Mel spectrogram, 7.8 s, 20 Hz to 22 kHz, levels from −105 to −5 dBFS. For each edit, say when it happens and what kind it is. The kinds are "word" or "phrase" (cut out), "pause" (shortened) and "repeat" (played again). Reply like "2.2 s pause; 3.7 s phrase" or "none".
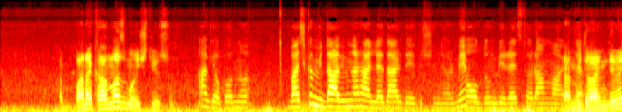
2.6 s word; 5.8 s phrase

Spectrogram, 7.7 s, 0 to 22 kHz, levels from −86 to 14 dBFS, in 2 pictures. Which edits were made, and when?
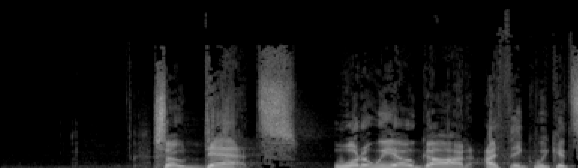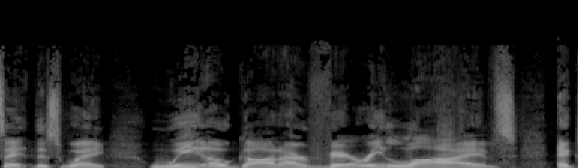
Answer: none

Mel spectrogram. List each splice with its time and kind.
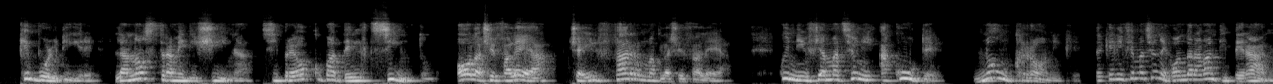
1.0 s pause; 4.4 s pause; 6.6 s word; 7.7 s pause; 11.7 s word

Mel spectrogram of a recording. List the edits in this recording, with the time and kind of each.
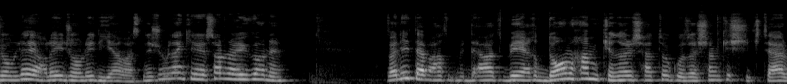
none

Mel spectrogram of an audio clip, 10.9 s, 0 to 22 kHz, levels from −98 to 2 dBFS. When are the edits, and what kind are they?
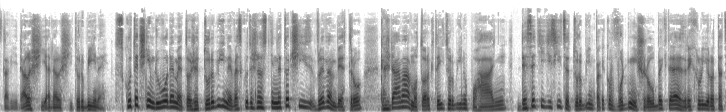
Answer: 1.7 s pause; 5.7 s word; 6.2 s word; 7.7 s pause; 9.0 s word

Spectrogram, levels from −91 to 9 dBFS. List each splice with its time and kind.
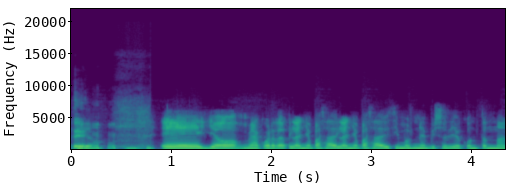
2.2 s word; 2.7 s repeat

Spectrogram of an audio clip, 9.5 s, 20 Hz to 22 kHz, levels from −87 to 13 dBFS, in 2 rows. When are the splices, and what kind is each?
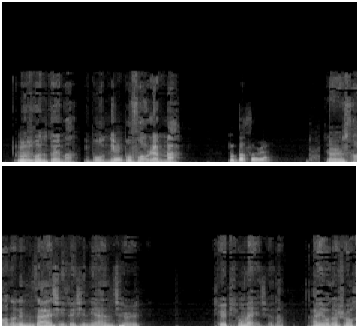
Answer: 1.0 s pause; 4.2 s pause

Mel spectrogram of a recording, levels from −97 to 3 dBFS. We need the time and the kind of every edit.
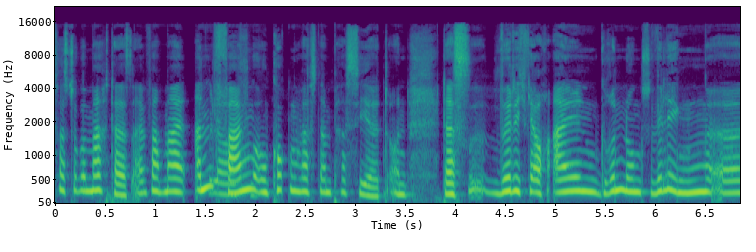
4.7 s word

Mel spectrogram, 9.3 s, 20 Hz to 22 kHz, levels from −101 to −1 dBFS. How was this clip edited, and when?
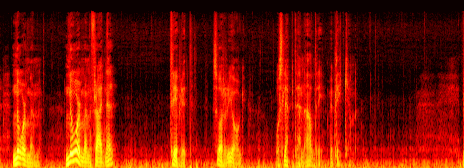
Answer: none

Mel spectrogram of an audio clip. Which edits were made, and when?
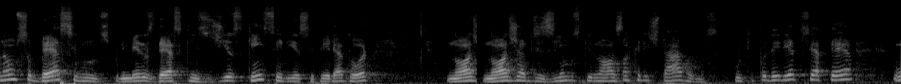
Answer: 4.8 s repeat; 6.2 s word

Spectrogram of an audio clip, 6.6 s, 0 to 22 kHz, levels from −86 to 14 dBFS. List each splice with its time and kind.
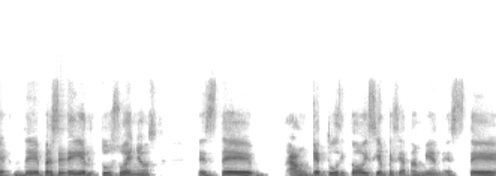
4.5 s word; 5.2 s word

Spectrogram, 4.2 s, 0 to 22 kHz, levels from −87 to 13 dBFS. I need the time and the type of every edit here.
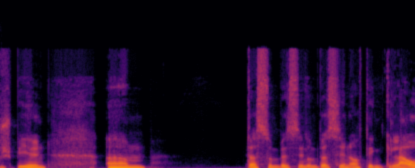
2.4 s word; 3.0 s phrase

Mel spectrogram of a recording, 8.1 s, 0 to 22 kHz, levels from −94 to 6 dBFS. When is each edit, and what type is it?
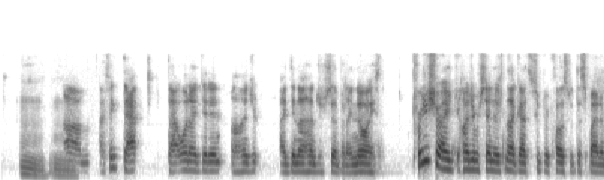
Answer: none

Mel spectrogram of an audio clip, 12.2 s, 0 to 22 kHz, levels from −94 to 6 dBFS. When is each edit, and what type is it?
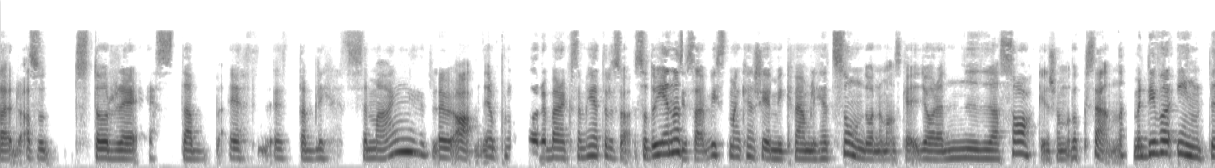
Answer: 4.4 s word; 6.8 s phrase; 7.7 s phrase; 10.7 s word

